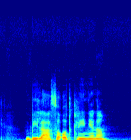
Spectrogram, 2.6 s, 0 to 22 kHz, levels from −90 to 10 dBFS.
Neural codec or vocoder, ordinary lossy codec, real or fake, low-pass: vocoder, 44.1 kHz, 128 mel bands, Pupu-Vocoder; none; fake; 19.8 kHz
